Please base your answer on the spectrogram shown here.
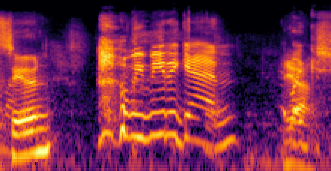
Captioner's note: laughs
